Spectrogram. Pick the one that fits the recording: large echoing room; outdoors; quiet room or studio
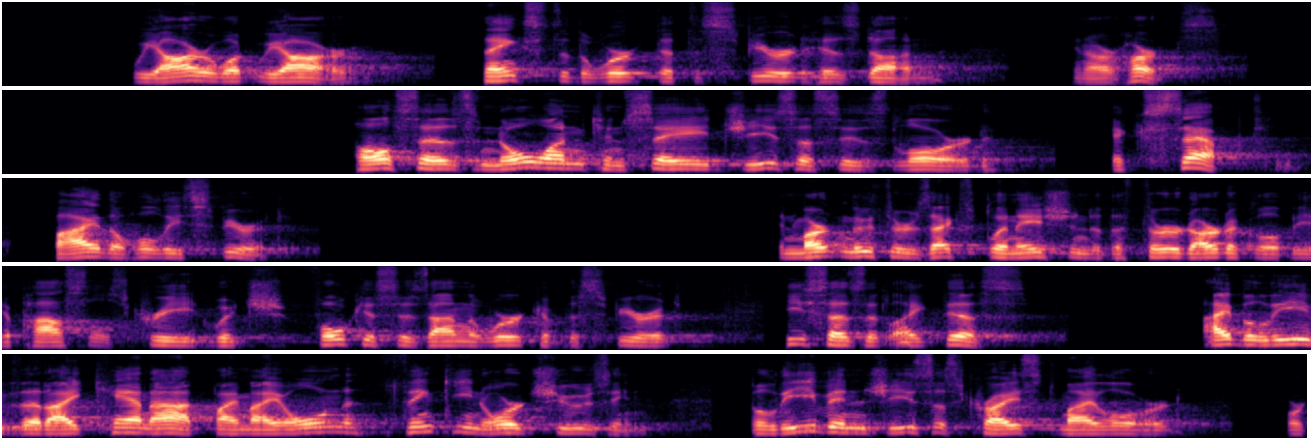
large echoing room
